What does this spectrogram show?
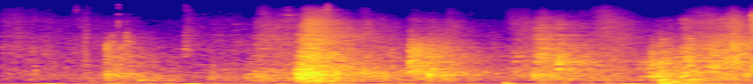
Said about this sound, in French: Attendez, je vais fermer la porte parce que ça fait du bruit le kick.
